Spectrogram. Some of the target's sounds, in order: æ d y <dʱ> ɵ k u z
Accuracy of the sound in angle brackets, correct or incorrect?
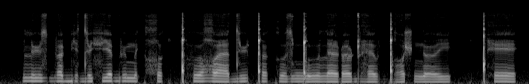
incorrect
